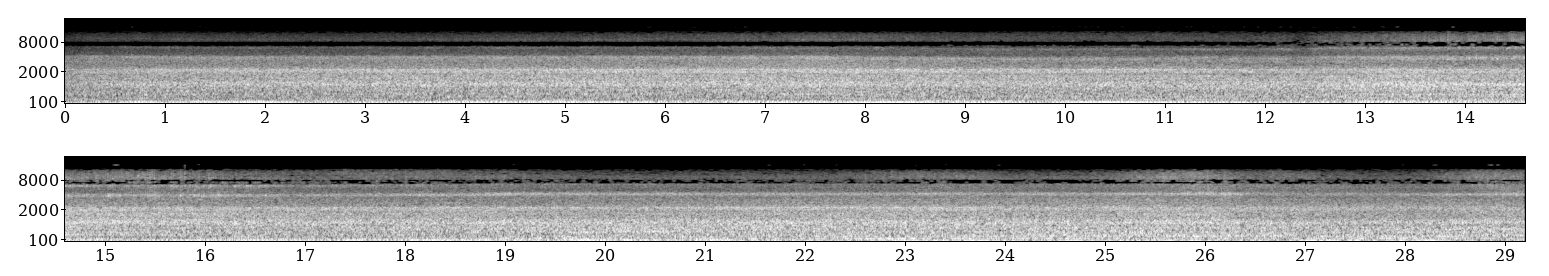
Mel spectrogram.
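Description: Express train departing: a steady, loud rumble of the train's running gear and motors as the cars pull out past the platform.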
